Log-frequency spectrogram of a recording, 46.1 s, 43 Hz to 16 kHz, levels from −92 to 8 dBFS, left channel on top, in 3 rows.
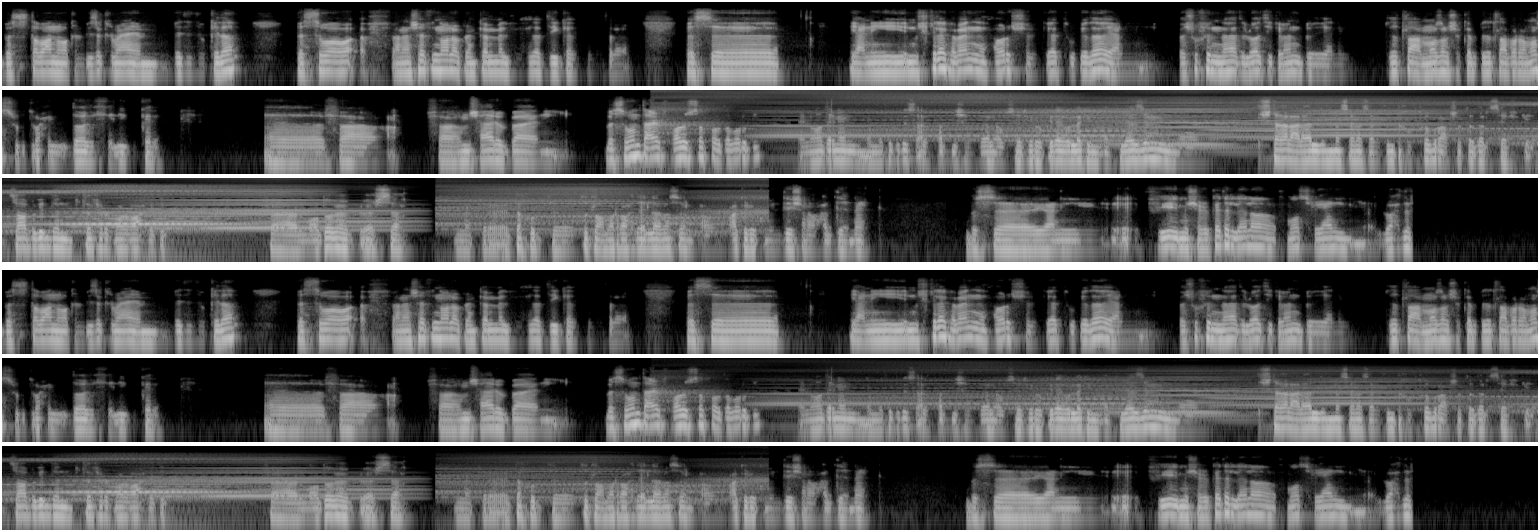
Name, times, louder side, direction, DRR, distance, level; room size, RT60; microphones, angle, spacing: voice 1, 0.0-5.7 6.1-7.8 8.5-11.5 11.8-13.4 13.9-16.9 18.0-19.3 19.6-21.0 21.4-23.0 23.3-27.3 27.9-32.4 33.3-34.8 35.3-39.4 40.4-44.8, left 2 dB, 50° left, 2.0 m, -26 dB
sound 1, 21.8-38.4, left 5 dB, 75° left, 1.9 m, -32 dB
head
